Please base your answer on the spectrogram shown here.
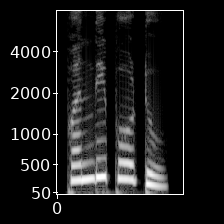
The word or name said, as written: ಪಂದಿಪುಟ್ಟು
